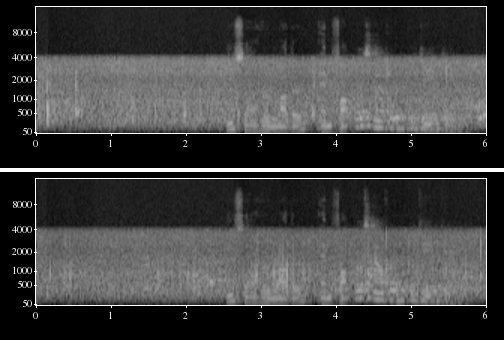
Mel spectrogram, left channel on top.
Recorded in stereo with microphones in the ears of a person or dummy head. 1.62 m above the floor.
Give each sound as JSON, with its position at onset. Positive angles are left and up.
{"t": 2.5, "sound": "a man speaking", "side_deg": 10, "distance_m": 0.9}
{"t": 4.2, "sound": "a man speaking", "side_deg": -70, "distance_m": 5.0}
